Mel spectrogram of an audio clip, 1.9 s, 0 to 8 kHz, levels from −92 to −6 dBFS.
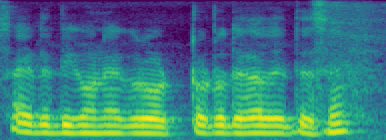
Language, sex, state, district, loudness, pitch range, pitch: Bengali, male, Tripura, West Tripura, -13 LUFS, 155-175 Hz, 160 Hz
